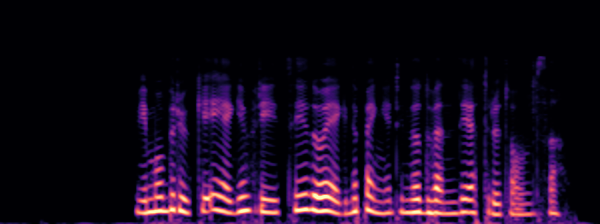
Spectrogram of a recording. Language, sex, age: Norwegian, female, 29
